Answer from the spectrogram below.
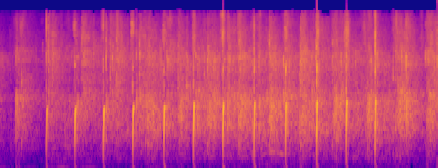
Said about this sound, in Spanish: Ah, hermano, yo le doy otro aplauso a Cristo, hermano.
